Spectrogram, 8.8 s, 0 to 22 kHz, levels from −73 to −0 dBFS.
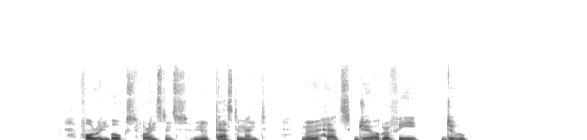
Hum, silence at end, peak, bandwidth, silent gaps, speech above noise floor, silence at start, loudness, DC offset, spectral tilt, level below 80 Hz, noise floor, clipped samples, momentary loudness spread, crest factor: none; 1.8 s; -10 dBFS; 12 kHz; none; 50 dB; 1 s; -31 LUFS; under 0.1%; -6 dB/octave; -68 dBFS; -80 dBFS; under 0.1%; 13 LU; 22 dB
